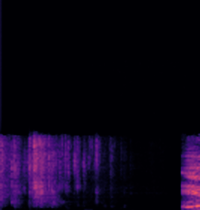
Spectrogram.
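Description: A sharp click, then about half a second of faint rustling as trading cards are handled. A man starts speaking near the end.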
